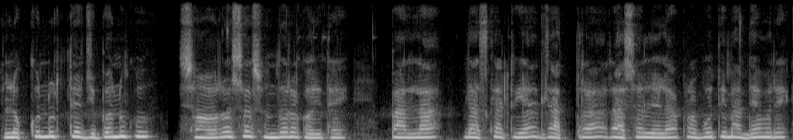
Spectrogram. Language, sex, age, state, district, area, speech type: Odia, female, 30-45, Odisha, Cuttack, urban, spontaneous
